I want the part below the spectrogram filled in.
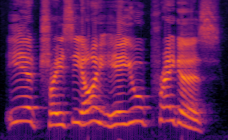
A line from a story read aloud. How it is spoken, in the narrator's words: he shouted loudly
